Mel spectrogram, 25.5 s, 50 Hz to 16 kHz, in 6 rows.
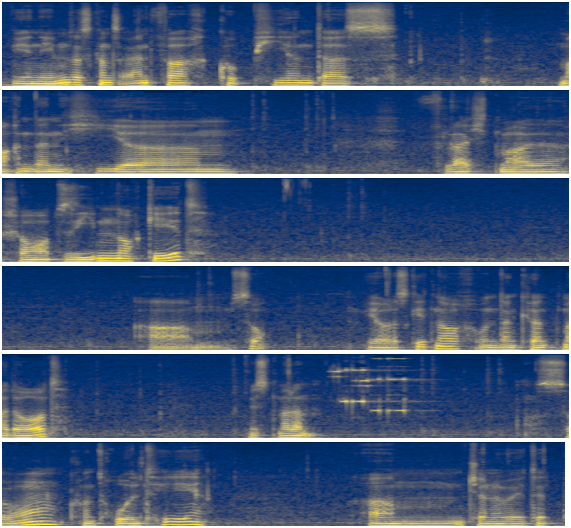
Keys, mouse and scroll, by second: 1.1 shift+d, 2.8-3.1 drag, 11.1 ctrl+shift+click, 14.2 ctrl+shift+click, 22.2 ctrl+t.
